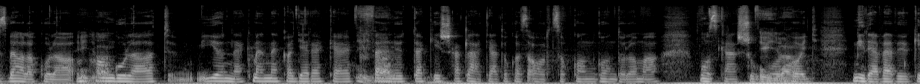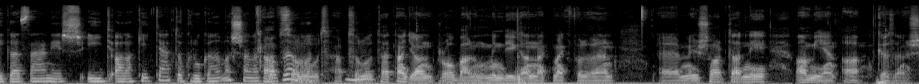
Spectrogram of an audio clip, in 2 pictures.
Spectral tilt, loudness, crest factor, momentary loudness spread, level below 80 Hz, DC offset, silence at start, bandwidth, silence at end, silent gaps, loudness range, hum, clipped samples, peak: -4.5 dB/octave; -26 LUFS; 24 dB; 8 LU; -32 dBFS; under 0.1%; 0 s; 17 kHz; 0 s; none; 3 LU; none; under 0.1%; 0 dBFS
